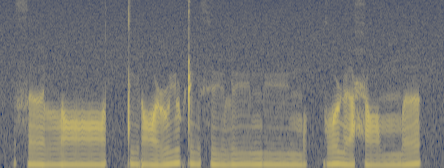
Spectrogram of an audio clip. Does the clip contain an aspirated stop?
no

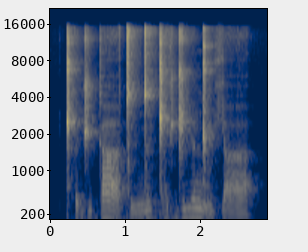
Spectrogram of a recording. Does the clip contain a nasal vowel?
no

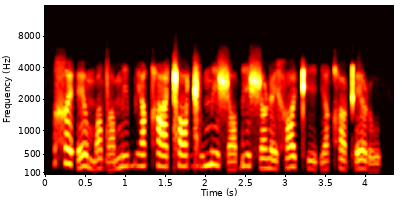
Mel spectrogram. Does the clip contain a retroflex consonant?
yes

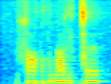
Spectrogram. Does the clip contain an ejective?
no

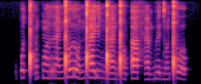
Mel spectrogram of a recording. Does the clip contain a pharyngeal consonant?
no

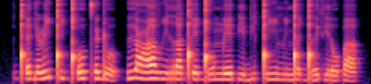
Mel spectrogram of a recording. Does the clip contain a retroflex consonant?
yes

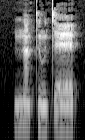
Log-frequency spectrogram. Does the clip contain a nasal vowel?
yes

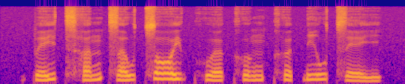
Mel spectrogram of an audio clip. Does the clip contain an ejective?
no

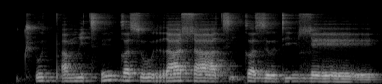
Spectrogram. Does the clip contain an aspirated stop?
no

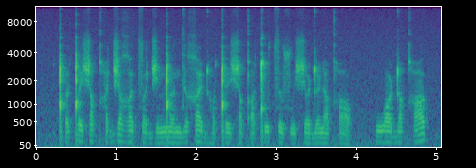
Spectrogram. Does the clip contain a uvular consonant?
yes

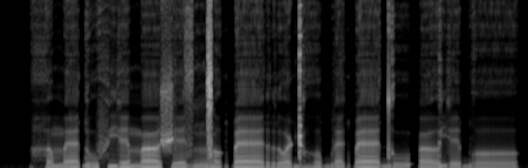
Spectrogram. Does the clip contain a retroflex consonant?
yes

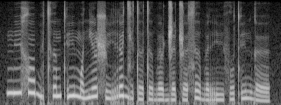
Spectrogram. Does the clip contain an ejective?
yes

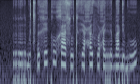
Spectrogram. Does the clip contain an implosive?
yes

